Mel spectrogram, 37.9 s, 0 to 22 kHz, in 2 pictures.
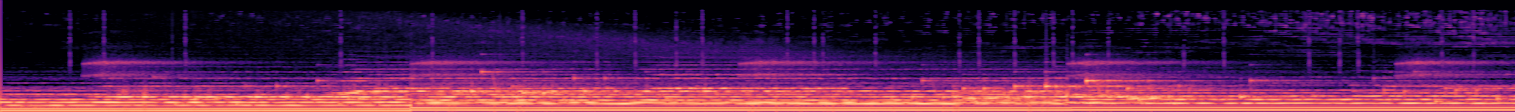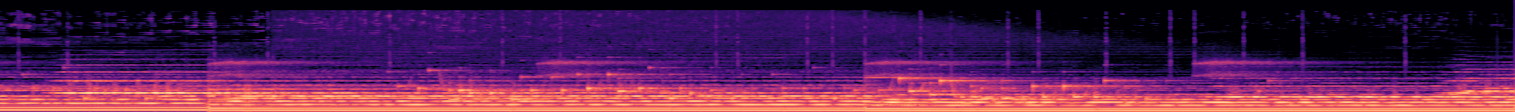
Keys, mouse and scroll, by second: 10.2 right click, 24.8 x.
